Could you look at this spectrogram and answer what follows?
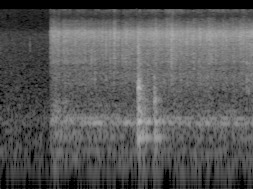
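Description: Fried rice with mixed vegetables sizzles steadily in a hot pan as it is stirred, a constant close frying hiss that starts suddenly and carries a few soft scraping clicks.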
